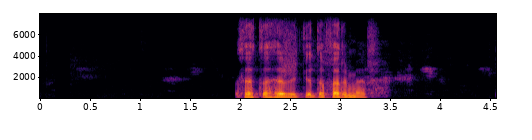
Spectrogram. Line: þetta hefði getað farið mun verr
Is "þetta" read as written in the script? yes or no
yes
